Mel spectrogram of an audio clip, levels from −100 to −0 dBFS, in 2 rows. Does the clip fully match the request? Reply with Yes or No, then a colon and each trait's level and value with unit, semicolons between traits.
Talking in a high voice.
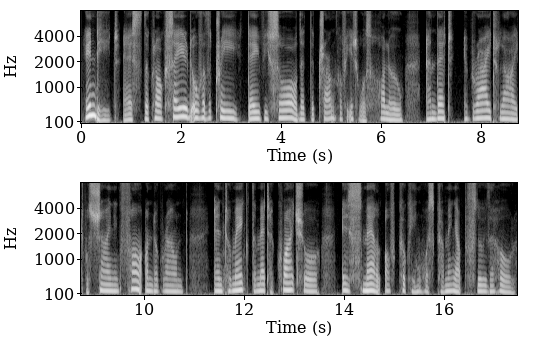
No: medium, 165 Hz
